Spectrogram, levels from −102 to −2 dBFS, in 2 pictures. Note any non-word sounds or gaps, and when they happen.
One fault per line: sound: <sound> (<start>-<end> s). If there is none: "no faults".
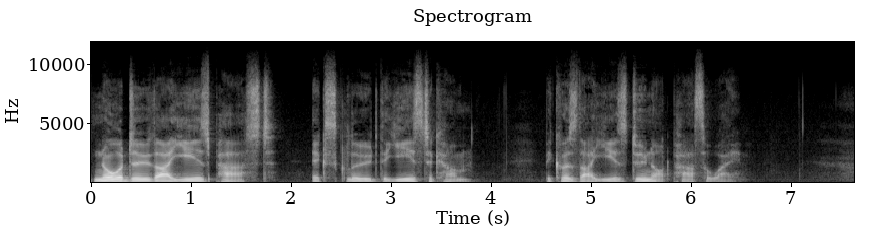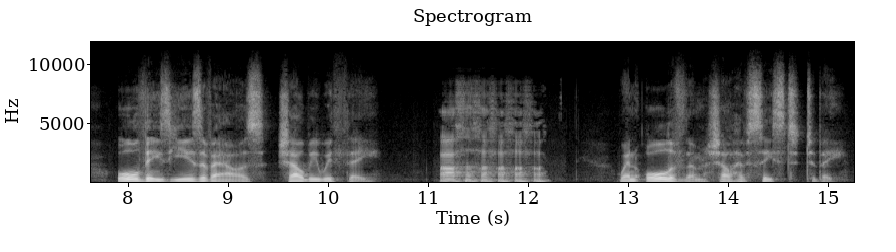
sound: laugh (11.1-12.3 s)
